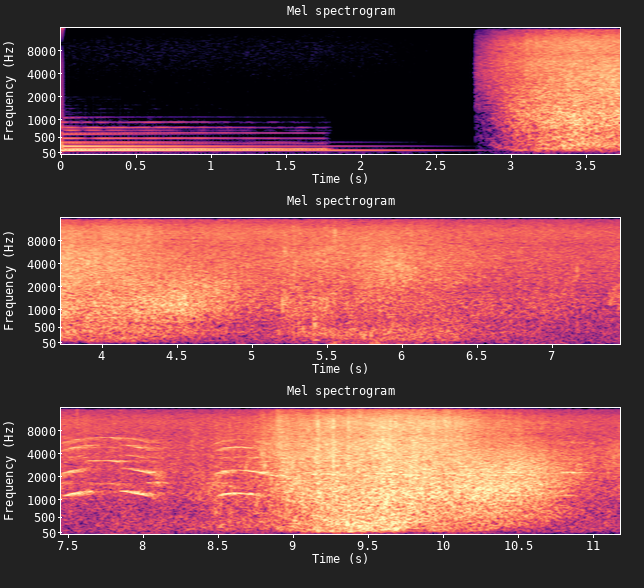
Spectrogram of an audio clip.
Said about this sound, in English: The ocean. It's the place to clear my head, lose myself in a novel, get my creative juices flowing.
